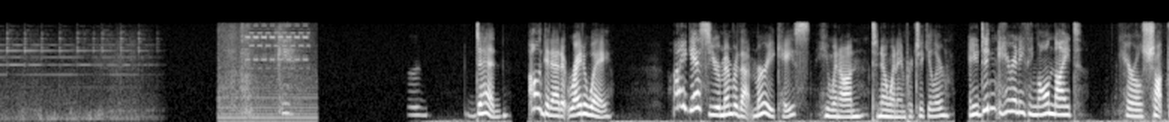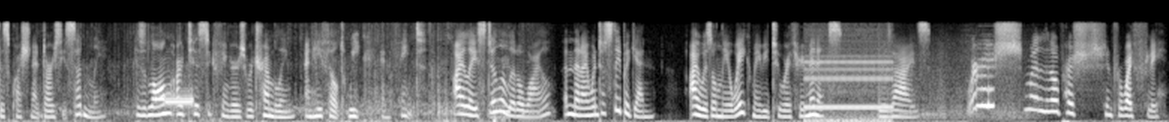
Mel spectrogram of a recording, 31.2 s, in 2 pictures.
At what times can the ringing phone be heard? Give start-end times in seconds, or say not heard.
2.9-4.2, 17.6-18.2, 26.3-27.6.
